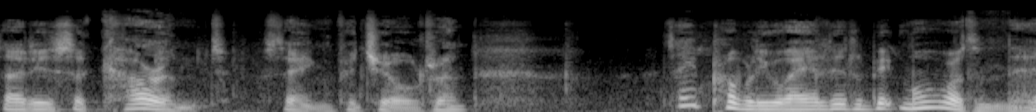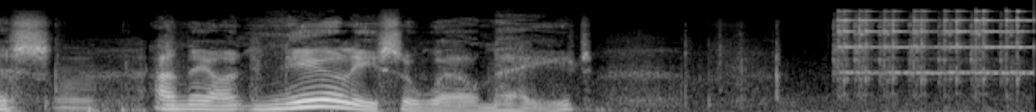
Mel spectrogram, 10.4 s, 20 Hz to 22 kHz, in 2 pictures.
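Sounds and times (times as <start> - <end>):
speech: 0.0 - 2.7, 3.4 - 8.3
revolving bicycle bell ringing: 9.4 - 10.3.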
